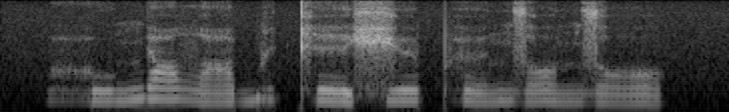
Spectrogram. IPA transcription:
h u ŋ e ðˤ ɛ b i kʰ e xʲ ø pʰ ø n z ɔ n z ɔ

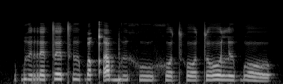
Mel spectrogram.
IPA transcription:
ɓ ɯ r ə t ə tʰ ɯ ɓ u qʼ ə b ɯ x u x o tʰ o t o l ɯ ɓ o

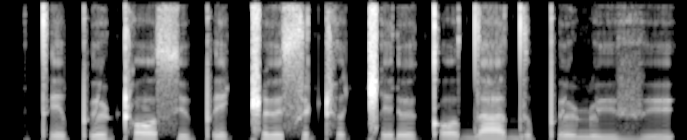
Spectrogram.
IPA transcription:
tʼ e pʼ ʏ ʈʰ ɔ s y pʼ e ǁ ʏ s ə ʈʰ ə ǁ ɪ ɾ ø kʼ ɔ d a d ə pʼ ø ɳ y v y

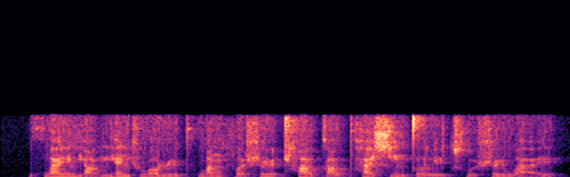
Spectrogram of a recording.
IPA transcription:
x w a˥ ɪ̯ l j ɑ̰˨˩ ʊ̯ n̪ j ɛ˥ n ʂ w ɔ˥˧ ɻ ɻ̩˥˩ pʰ w ɑ˥ ŋ f ɤ˧˥ ʂ ɻ̩˥ ʈ͡ʂʰ ɑ˥˩ ʊ̯ k ɑ˧˥ ʊ̯ pʰ ä˥˧ ɕ i˥˧ n t̪ ɤ˥˩ l y˧˥ t͡sʰ ṵ˨˩ ʂ ɻ̩˥ w a̰˨˩˦ ɪ̯

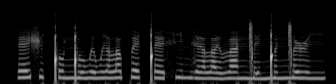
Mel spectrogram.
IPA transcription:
ɛ˨˦ ʃ ɨ˨ ǃ o˨ ŋ͡ǃ o˨ w ə˨ w i˨ lˠ ɨ˧ p ɛ˧ ǃ ɛ˨ x i˧ n z e˨ lˠ e˨ v a˧ ŋ͡ǀ e˨ ŋ͡ǃ ə˧ ŋ͡ǀ ə˦ ɭ i˧

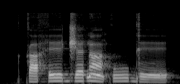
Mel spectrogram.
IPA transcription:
k a˨ h eː˦ d͡ʒ ɛ˦ ɗ ã˦˨ k uː˦ ɡ eː˨

